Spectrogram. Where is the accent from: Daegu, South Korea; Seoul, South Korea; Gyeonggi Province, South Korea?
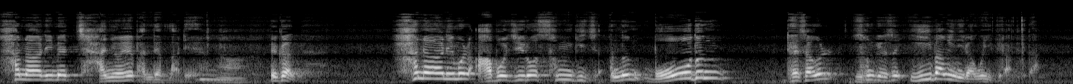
Daegu, South Korea; 저는 이제 어릴 적 시절을 대구에서 살았는데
